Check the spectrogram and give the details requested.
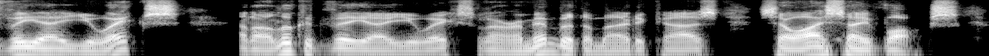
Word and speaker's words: Vaux: I tell you how I pronounce it, Vaux. And I'll tell you why. When I was growing up, there was a brand of motor car called a Vauxhall. And the first syllable of Vauxhall is Vaux.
